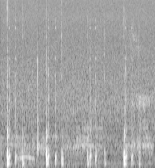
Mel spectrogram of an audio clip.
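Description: Computer mouse clicking during a Hexcells puzzle game, a dozen or so sharp, close clicks in uneven clusters, some doubled, against a quiet background with no talking.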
